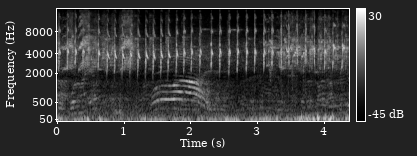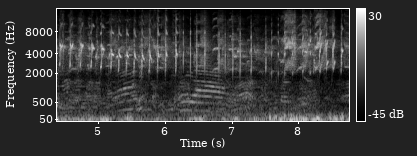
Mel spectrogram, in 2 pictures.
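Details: Lovebird singing at a bird-song contest in Bandung: fast, sharply pulsed high chirping trills run almost without pause, over a crowd murmur with men's voices and some lower whistled notes from other birds.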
